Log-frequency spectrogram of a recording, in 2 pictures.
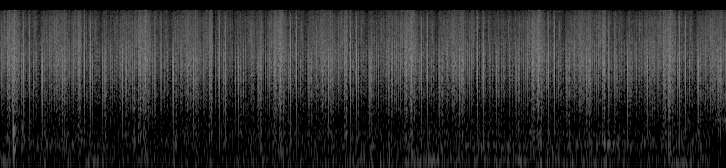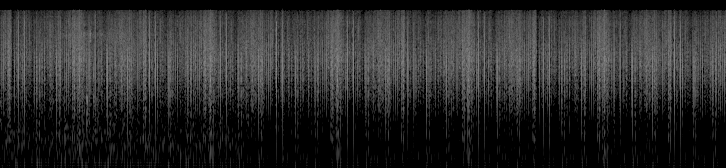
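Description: Faint, steady static-like hiss, with a faint low hum underneath that fades out about halfway through.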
